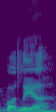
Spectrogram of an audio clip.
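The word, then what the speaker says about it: Buddleja: It's you say it like the letter I, Budlia. No matter how whether it has an I or a J in it.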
